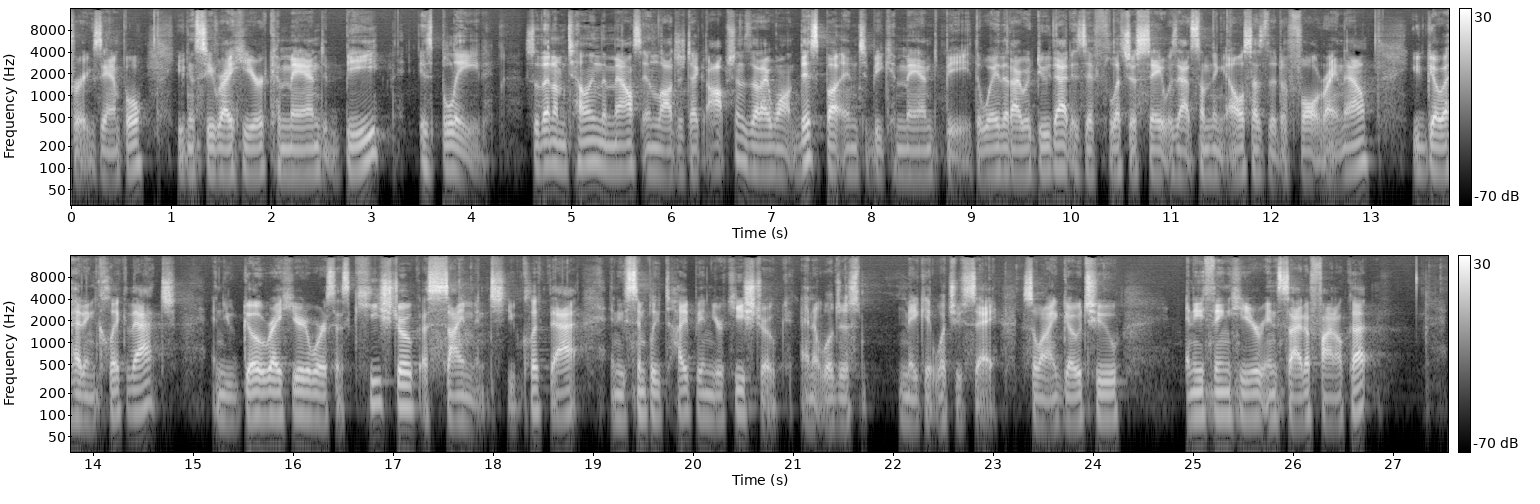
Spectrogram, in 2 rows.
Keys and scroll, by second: 20.5 super+b.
